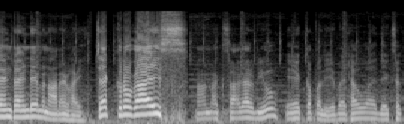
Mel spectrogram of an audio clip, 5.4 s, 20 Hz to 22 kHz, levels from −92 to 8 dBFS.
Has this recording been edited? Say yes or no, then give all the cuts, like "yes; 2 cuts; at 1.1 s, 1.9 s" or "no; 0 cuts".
no; 0 cuts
